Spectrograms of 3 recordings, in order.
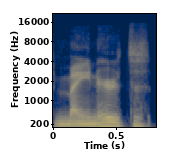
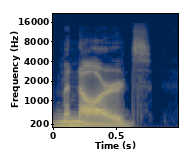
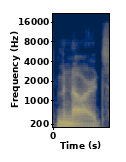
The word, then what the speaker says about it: Menards: However, someone on our Instagram did confirm that it is in fact pronounced Menards. And it's a chain of stores local to South Dakota. So I feel slightly less embarrassed because the whole episode I'm like, Menards. But it is actually pronounced Menards, so.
